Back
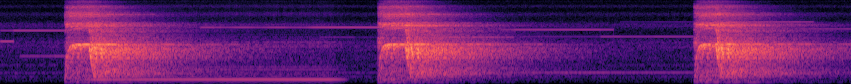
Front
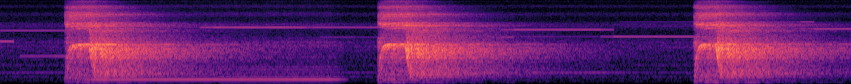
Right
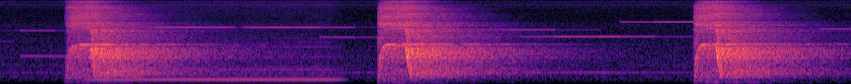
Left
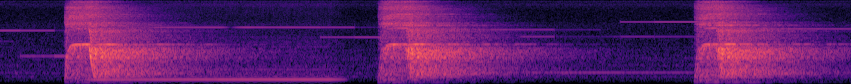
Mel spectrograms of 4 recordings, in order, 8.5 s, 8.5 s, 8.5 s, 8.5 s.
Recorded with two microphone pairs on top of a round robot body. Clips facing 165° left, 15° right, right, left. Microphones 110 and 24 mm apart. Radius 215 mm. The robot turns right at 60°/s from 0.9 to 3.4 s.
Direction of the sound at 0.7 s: 120° left.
